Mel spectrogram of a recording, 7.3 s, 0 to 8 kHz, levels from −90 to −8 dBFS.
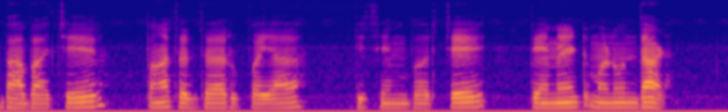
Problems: constant background noise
